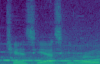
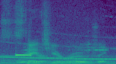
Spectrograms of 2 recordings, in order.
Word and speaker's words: Sustancia Road: We're going to be taking the exit here at 403 on the Chansiaski Road, I believe is how you say it. Correction, Sustancia Road.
